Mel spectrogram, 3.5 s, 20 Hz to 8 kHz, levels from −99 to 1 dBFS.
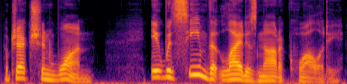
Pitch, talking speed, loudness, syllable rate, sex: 130 Hz, 190 wpm, -19 LUFS, 5.7 syllables/s, male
